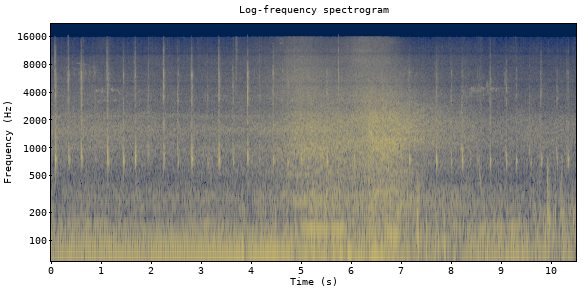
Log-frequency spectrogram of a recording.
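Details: Friesian mare out hacking, described as bomb proof: steady clip-clop hoofbeats at roughly three to four per second over a loud low rumble of wind or traffic, with a swelling broadband noise midway.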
